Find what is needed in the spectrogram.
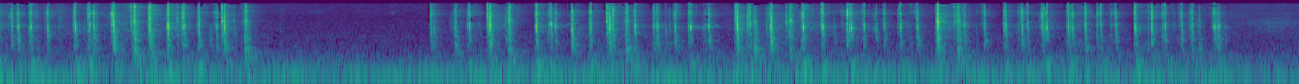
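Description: Rapid typing on a computer keyboard: two runs of quick keystrokes with a pause of about a second between them.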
